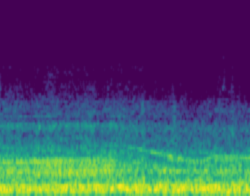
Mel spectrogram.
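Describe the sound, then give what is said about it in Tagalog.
A car engine roars steadily, revving with a rising whine as the vehicle speeds too fast along a road, loud and continuous with no voices. “Oh, dahan-dahan lang. Huwag masyadong mabilis.”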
